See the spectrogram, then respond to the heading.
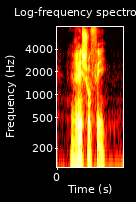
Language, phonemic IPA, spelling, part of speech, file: French, /ʁe.ʃo.fe/, réchauffer, verb, Fr-réchauffer.ogg
- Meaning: 1. to reheat 2. to heat up, warm up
